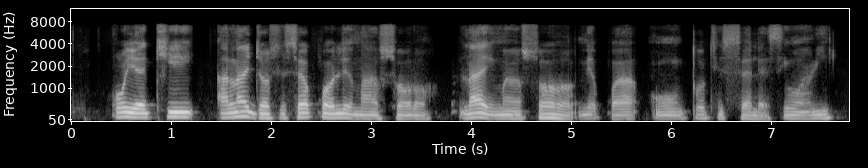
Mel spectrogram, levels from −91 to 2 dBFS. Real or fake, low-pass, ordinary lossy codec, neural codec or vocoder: fake; 7.2 kHz; none; codec, 16 kHz, 2 kbps, X-Codec, HuBERT features, trained on general audio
